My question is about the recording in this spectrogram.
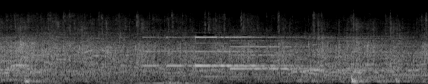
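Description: Audience applauding, with a steady held instrument tone from the stage through the middle.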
